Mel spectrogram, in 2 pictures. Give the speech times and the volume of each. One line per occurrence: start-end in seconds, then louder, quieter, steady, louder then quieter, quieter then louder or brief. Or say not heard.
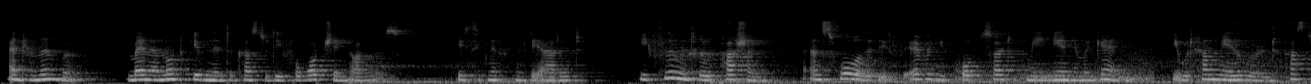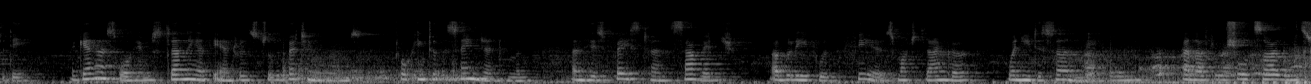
0.1-26.1 steady.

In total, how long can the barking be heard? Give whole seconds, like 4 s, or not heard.
2 s.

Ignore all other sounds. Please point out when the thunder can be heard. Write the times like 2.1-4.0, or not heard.
9.6-11.6, 15.9-17.9.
